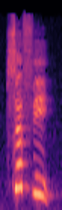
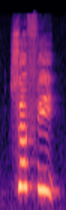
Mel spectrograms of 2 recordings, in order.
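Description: First: Much higher, loud angry call; furious call. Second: Far higher, much louder furious shriek; stepmother's second, fiercer yell; furious scream. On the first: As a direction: summon the girl furiously. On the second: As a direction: scream her name in rage. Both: Acted. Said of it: "la voix furieuse de madame Ficquini".

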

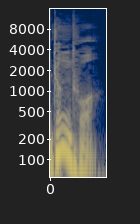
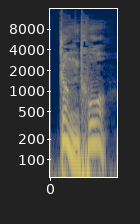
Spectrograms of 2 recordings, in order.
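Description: First: 挣脱 as zhēngtuō; level first tone on 挣 in 挣脱; Beijing reading. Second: Said in the usual way. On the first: Shown as a demonstration. Narrator contrasting word lists, Beijing reading. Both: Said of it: "北京话念挣脱".

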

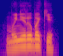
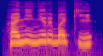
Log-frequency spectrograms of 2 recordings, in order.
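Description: First: Said in the usual way. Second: High-pitched, tormented exclamation; anguished cry. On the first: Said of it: "сказал я". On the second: A narrator's reading. Peddler to refusing customers, anguished outcry. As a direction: cry out in wounded disbelief. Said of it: "с мукой в голосе выкрикнул".

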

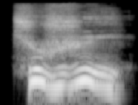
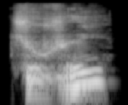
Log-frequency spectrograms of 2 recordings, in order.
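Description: First: Чужие said again with a falling, final tune; bitter repetition. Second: Чужие asked with a rising, stunned tune; disbelieving question. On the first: D'Urberville repeating the word to himself, bitter fall. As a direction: let чужие land flat and bitter. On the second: D'Urberville repeating Tess's word, stunned question. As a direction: echo чужие as if you can't believe it. He echoes her cold word. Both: A narrator's reading.

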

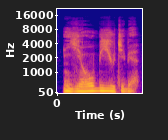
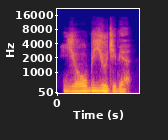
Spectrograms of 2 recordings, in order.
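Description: First: Slow, cold, level threat; slow icy threat, no shouting; cold calm threat. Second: Yelled threat while struggling; mild mock yell of the threat; screamed threat. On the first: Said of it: "Я даже не кричала". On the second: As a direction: scream it as you fight free. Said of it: "вопила я". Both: A narrator's reading.

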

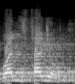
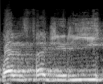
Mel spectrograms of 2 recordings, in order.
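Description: First: والفجر stopped on a silent ra, fajr; Quranic pause reading. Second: والفجر read slowly with the final ra voweled, fajri; Quranic wasl reading. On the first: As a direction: recite والفجر with a pause, ra sukun. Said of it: "وقفت عليها إيه؟". (والفجر بالوقف وتسكين الراء) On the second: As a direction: recite والفجر joined, ending on a light kasra ri. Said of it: "مرققة م-، مك-، آه، وصلًا". (والفجر بالوصل مع كسر الراء مرققة) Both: Shown as a demonstration.

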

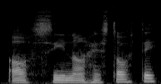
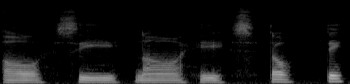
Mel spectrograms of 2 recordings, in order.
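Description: First: Said in the usual way. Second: "Osinohistote" stretched out very slowly. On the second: Shown as a demonstration. Teacher slowly modelling the word for learners. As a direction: draw out "Osinohistote" carefully. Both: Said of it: "like this".

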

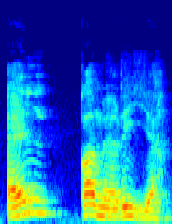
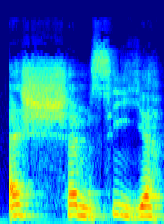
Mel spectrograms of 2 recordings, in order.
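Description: First: Drawn-out al-qamariyya with audible lam; lam pronounced. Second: Slow ash-shamsiyya with doubled sh; lam silent, shin doubled. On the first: Teacher showing the lam is heard, lam pronounced. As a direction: hold the L in al, slowly. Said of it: "on prononce le lam". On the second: Teacher demonstrating a solar letter, shin doubled. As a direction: drop the L and hold the sh. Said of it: "On prononce pas le lam, mais plutôt on dédouble". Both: Shown as a demonstration.

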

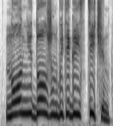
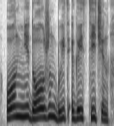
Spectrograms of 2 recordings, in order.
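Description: First: High-pitched bishop's protest; impassioned exclamation. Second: Said in the usual way. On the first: A narrator's reading. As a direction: cry out in objection, much higher. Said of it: "воскликнул епископ". (пылкое восклицание) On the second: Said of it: "сказал Эрнест".

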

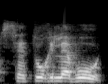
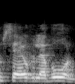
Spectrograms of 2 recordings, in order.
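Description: First: "ستغلبون" said with a clear ta sound at the start, drawn out; slow, deliberate "ستغلبون" with ta, the address form; second person reading. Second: "سيغلبون" said with a clear ya sound at the start; third person reading. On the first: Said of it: "يبقى الخطاب". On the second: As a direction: stress the opening "سي" of "سيغلبون" as the absent-person form. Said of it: "بيحكي عن الناس في الغيبة". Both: Shown as a demonstration.

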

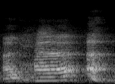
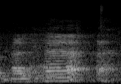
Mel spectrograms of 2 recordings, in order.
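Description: First: الحاء said very slowly with a long, breathy ħ; drawn-out haa. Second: الحاء said very slowly in a softer, different timbre; Egyptian-style haa. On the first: Teacher demonstrates the classical ḥ slowly. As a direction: stretch the ḥ in الحاء, laughing slightly. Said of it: "فقالت الحاء". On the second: Teacher contrasts the Egyptian dialect pronunciation. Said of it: "هذا في كلام المصريين يقولون حاء". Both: Shown as a demonstration.

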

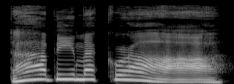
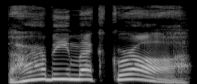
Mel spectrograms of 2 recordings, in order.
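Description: First: High, drawn-out wailing name; ghostly whining. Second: Very high, slow, long whining cry; keen the name like a haunting spirit; ghostly wail, rising. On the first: Ghostly voice wails a name at the frightened pirates. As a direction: wail it like a lost soul from afar. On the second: The ghost calls out again to the pirates, wailing higher. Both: Acted. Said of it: "winselte es".

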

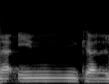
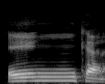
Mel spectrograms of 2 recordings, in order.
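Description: First: إن كان with tongue tip, soft and slow; wrong nasal placement. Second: إن كان nasal from the back of the tongue; correct ikhfa. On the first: Teacher demonstrating the wrong ikhfa softly. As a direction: show the tongue-tip error. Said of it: "لا نقول". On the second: Teacher modelling the correct ikhfa. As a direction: glide the nun toward the kaf. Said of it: "بعد ذلك إن ك". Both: Shown as a demonstration.

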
